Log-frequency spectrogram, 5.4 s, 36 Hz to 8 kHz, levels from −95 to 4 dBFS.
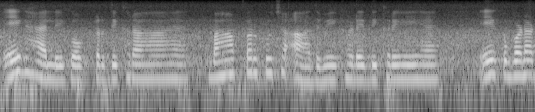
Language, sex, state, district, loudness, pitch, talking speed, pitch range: Hindi, female, Chandigarh, Chandigarh, -19 LUFS, 180 Hz, 165 wpm, 175-210 Hz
